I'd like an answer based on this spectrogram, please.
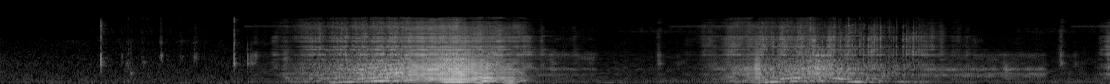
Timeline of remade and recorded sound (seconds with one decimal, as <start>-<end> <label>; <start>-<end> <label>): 0.0-2.5 recorded; 2.5-3.1 remade; 3.1-4.1 recorded; 4.1-7.6 remade; 7.6-9.2 recorded; 9.2-11.1 remade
